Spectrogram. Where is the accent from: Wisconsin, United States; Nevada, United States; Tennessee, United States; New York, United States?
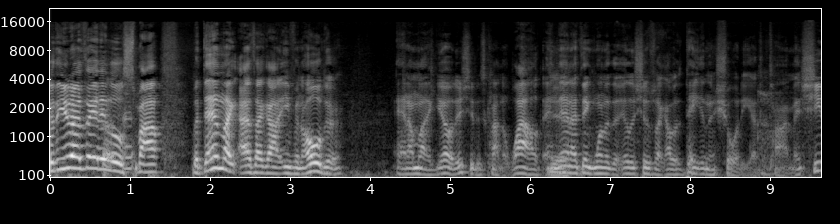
New York, United States; And like, I'm from New York, I'm from the Bronx.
